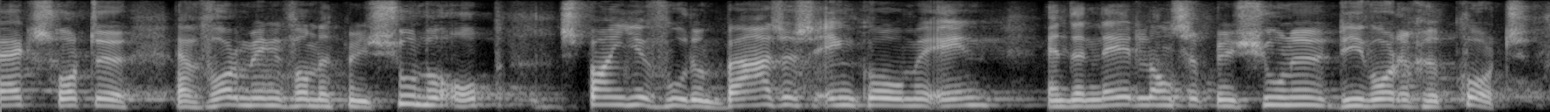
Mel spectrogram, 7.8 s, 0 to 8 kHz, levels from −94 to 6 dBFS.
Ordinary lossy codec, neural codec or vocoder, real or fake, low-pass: none; codec, 16 kHz, 4 kbps, X-Codec, HuBERT features, trained on balanced general audio; fake; none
